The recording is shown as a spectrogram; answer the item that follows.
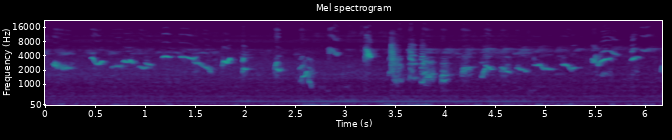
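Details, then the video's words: Young Oriental magpie-robin in Indonesia chattering its practice song day and night: fast, varied chips, squeaky whistles and buzzy notes, evenly spaced in a continuous stream of short syllables. "kacer bahan ngriwik siang malam"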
